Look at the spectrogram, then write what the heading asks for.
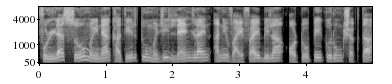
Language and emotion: Goan Konkani, neutral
